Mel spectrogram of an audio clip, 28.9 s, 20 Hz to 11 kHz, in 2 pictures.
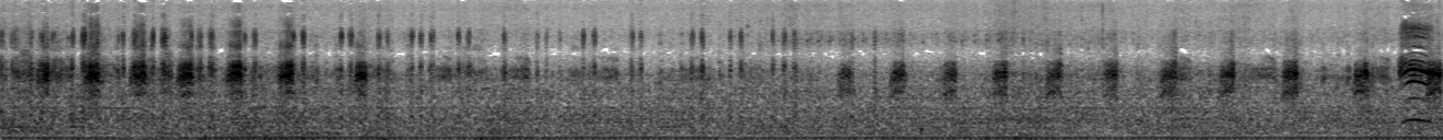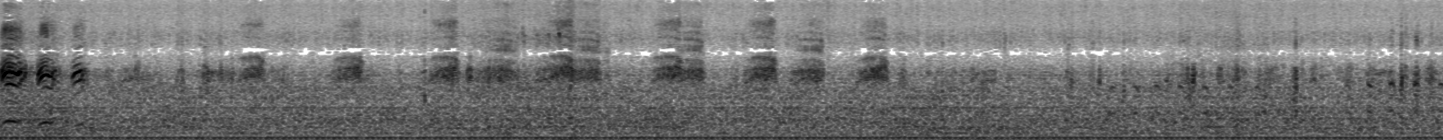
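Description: A flock of ducks quacking: a dense clamour of calls at first, then a run of single quacks about twice a second with one louder call about 14 seconds in, after which the calls thin out and grow fainter. A steady low rumble runs underneath.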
